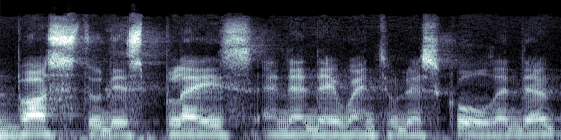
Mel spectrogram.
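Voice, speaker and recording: Audible room echo follows a man with a Dutch accent as he talks at a fairly quick pace. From Netherlands. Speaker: architect. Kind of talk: lecture. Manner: fast; halting.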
